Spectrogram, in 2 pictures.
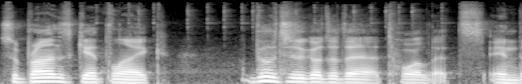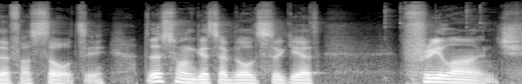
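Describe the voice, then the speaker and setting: On a very clean recording with a silent background, a man with a dark, mellow tone speaks at a moderate pace in a medium pitch with ordinary pitch variation. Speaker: programming tutor. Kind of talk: tutorial. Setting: screen recording with drawing app. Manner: casual, hesitant with many fillers.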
